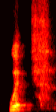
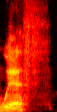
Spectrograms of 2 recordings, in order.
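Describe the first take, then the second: First: A brief t-like stop comes before the th. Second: It flows straight into the final th sound. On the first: "I'm doing a quick pause at the alveolar ridge, and then going to the fricative" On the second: "I'm not just saying width"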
